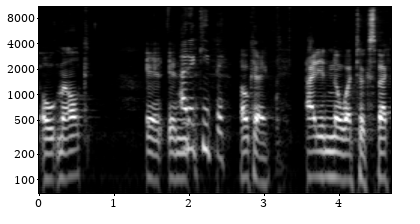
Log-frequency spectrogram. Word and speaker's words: arequipe: Arequipe.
